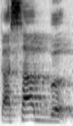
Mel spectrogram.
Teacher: سین میں سیٹی کی آواز کے ساتھ نکالیں گے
